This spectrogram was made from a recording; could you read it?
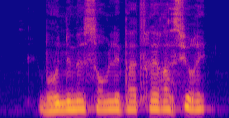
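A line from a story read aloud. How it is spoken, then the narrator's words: Casual tone. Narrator (French): nous dit Rouvière d'un ton dégagé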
